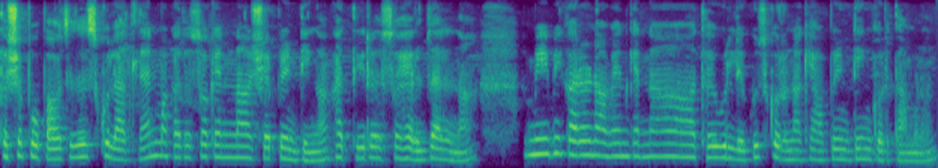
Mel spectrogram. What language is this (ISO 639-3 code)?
kok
